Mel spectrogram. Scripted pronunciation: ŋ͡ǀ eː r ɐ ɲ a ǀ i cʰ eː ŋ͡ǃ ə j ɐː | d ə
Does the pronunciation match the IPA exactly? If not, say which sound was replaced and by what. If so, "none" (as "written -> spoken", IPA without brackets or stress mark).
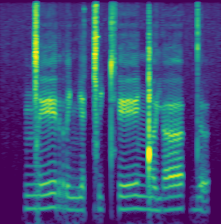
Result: none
